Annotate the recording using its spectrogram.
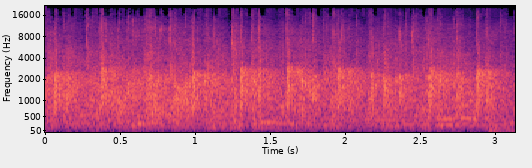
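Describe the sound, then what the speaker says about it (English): An audience at a community celebration in Ottawa gives a round of applause, steady, full clapping lasting a few seconds, with faint voices mixed in beneath. "Could we please have another round of applause for her?"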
